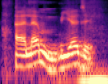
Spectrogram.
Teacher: ইয়া জিম জবর ইয়াজে, জিম কলকলার হরফ নিচের দিকে ধাবিত করে ধাক্কা দিয়ে উচ্চারণ করব। আলম ইয়াজে, আইন লাম জবর আল, আলম ইয়াজে আল।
